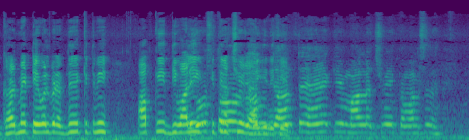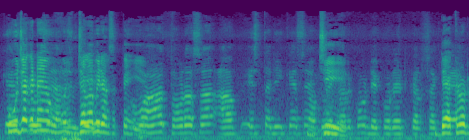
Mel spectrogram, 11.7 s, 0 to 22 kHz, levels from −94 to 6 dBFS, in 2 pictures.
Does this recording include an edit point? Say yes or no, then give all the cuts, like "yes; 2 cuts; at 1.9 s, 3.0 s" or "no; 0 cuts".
no; 0 cuts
